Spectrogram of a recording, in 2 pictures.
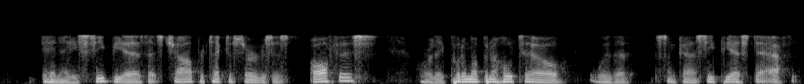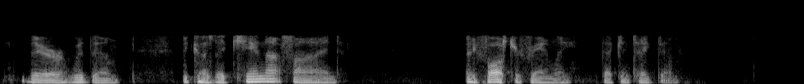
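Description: A speech recording carried throughout by the G.729 codec, and its damage is plainly audible. The voice has the slightly rough, synthetic edge of a coder that rebuilds each 10 ms frame from a vocal tract filter, a pitch predictor and a handful of pulses, consistent with G.729A at 8 kbit/s. Nothing passes above 4 kHz, so a spectrogram shows a hard ceiling there with empty space above, and the harmonics below look slightly smeared and grainy rather than clean. At 13.04 s there is a brief dropout, which fits a single lost VoIP packet concealed by the speech codec. About 30 ms of signal is missing, and the decoder fills the gap by stretching its last pitch and filter into a buzzy tone or coloured noise that fades. Because each frame builds on the one before, the voice stays weak or distorted until about 13.10 s. On a spectrogram this appears as a short stretch of stretched-out sound dimming over time. 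On the waveform it is a run of extrapolated signal shrinking in amplitude before normal speech resumes.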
